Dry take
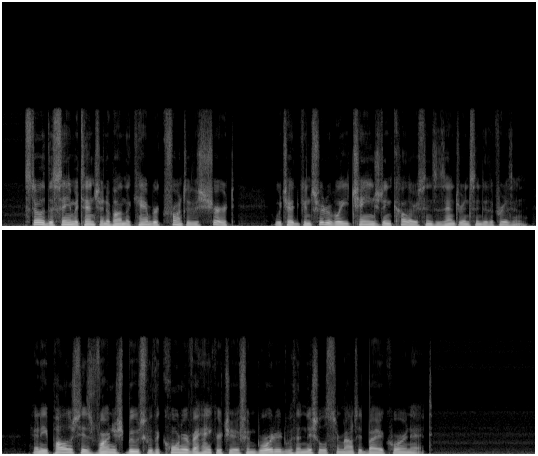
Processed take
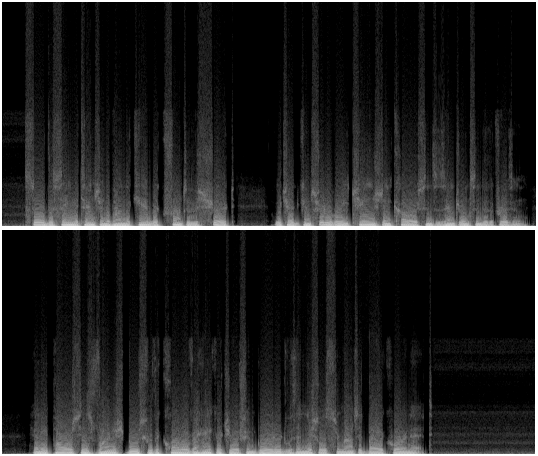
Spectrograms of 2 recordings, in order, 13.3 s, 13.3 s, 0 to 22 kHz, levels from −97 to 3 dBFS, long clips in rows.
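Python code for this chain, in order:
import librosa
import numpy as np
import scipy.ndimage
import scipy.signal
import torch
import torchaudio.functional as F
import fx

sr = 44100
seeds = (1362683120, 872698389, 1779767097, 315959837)

y = fx.octave_divider(x, sr, octaves=2, level_db=1.0)
y = fx.high_shelf(y, sr, hz=2200.0, db=8.5, at=(10.16, 11.39))
y = fx.slew_limit(y, sr, full_power_hz=6.5)
y = y * 10.0 ** (8.5 / 20.0)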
